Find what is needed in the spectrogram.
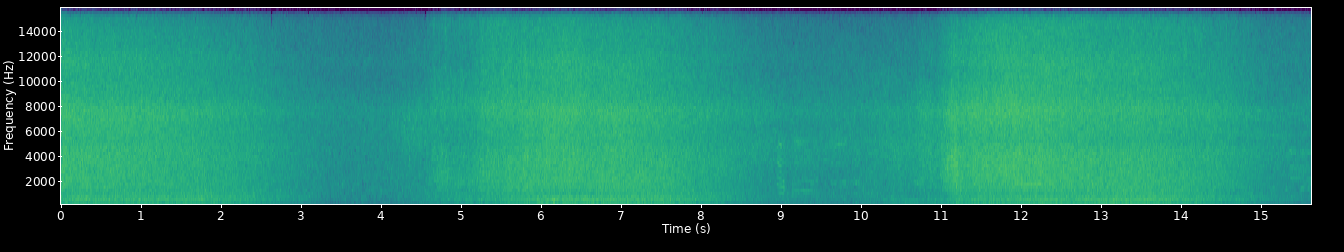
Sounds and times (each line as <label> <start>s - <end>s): waves 0.0s - 15.6s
